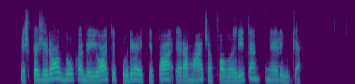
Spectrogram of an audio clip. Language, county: Lithuanian, Klaipėda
